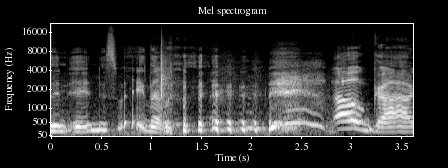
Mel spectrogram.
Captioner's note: laughing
